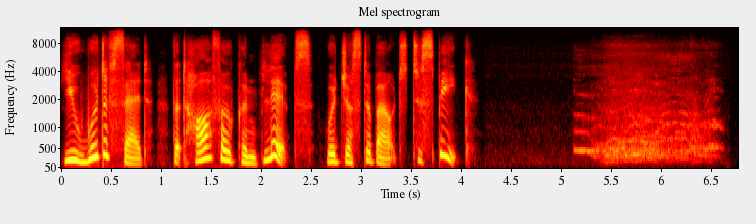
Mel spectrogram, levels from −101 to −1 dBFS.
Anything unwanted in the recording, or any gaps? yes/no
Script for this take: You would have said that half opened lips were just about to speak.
yes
